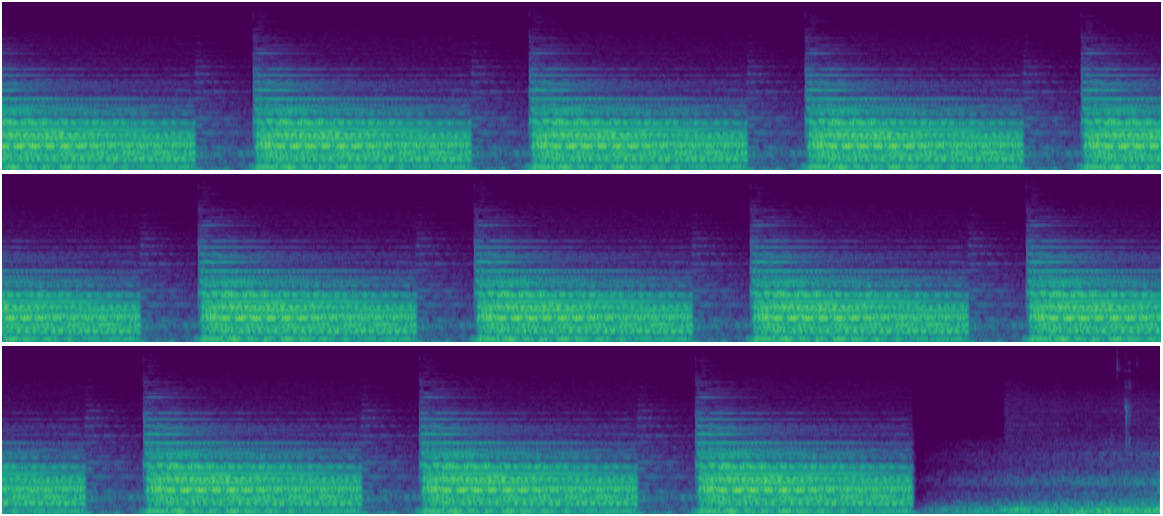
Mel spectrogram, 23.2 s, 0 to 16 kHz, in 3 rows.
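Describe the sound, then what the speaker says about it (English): A clock chiming midnight, a long series of loud, evenly spaced resonant bell strokes, about twelve in steady rhythm, each ringing out fully before the next, alone without voices. "This time, the clock had 12 chimes."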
